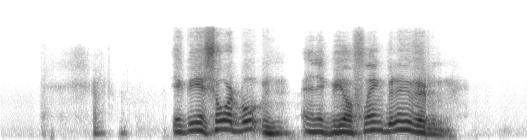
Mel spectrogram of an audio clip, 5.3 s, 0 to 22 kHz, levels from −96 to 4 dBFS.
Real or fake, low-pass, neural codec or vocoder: fake; 10.8 kHz; codec, 16 kHz in and 24 kHz out, 0.9 kbps, LongCat-Audio-Codec, fine tuned four codebook decoder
